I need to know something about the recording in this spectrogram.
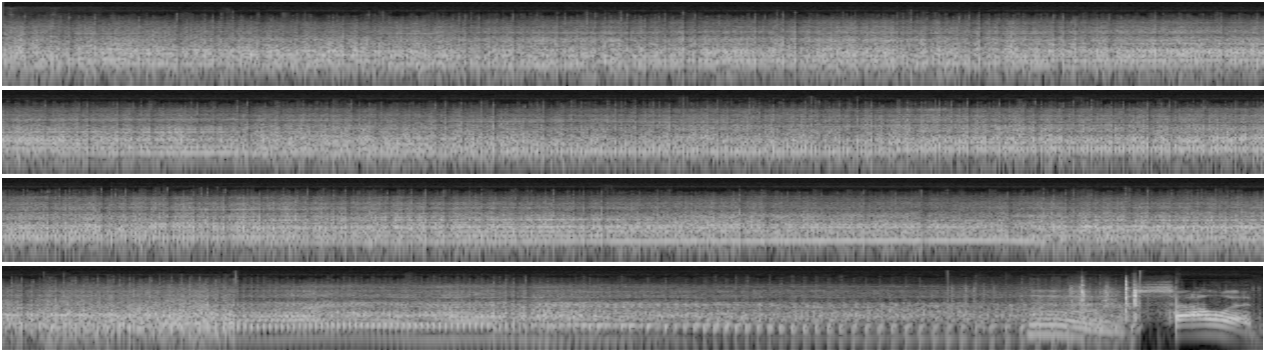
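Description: A motorcycle engine hums steadily up close while riding, rising and falling with speed.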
